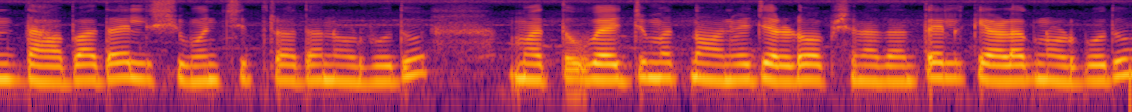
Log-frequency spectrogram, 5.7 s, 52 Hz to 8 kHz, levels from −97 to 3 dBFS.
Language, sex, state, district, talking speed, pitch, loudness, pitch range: Kannada, female, Karnataka, Bidar, 180 wpm, 220 Hz, -17 LUFS, 215-230 Hz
